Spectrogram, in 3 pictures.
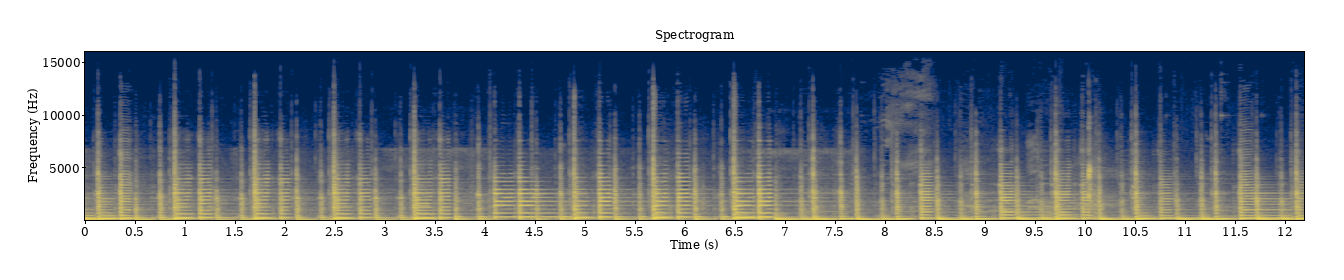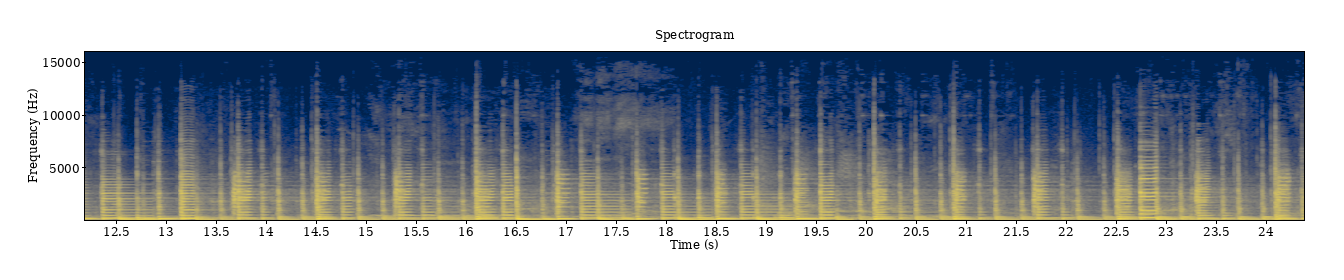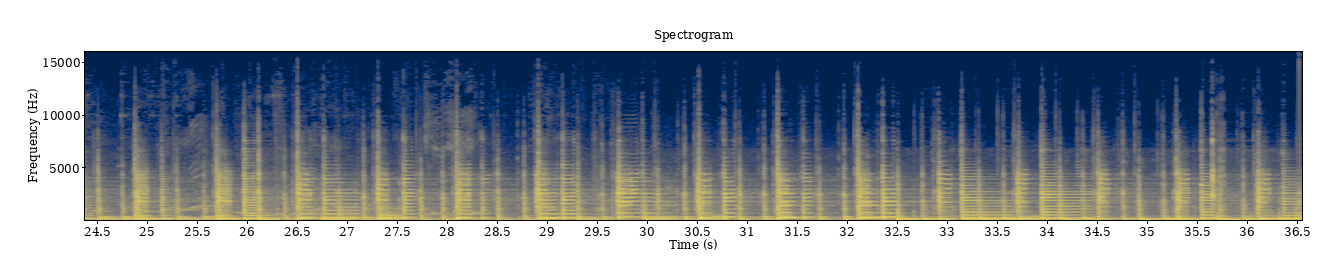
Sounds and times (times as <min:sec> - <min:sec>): Music: 0:00.0 - 0:36.5.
